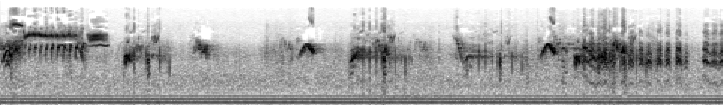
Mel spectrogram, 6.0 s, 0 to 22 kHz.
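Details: Osprey at the nest on 21 April 2015, driving off an intruder: strings of harsh high whistled calls rising and falling in urgent bursts, some long and wavering, with a steady low hum underneath.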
